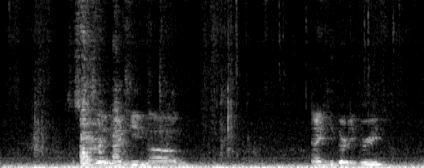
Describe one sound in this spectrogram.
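A young man speaks calmly in a room with some echo.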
